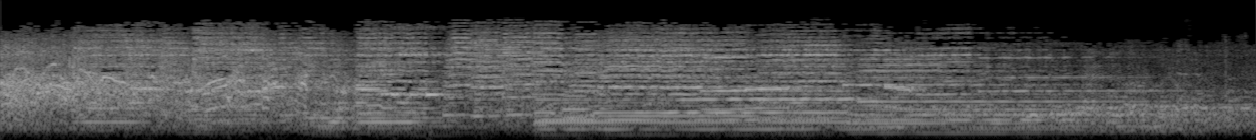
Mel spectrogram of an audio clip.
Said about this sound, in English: Oh, my, there's a crowd.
